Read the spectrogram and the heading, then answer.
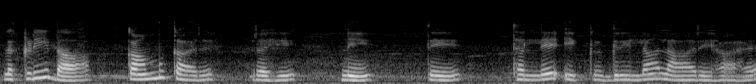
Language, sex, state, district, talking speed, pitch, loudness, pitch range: Punjabi, female, Punjab, Pathankot, 105 wpm, 215 Hz, -18 LUFS, 200-235 Hz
